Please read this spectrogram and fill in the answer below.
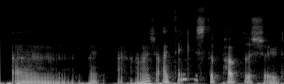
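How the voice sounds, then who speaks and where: The speaker's intonation is lively, and the background is quiet. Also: man. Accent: British. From Britain. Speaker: video game composer. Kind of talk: livestream Q&A. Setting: livestream. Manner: halting, many repetitions and fillers.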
